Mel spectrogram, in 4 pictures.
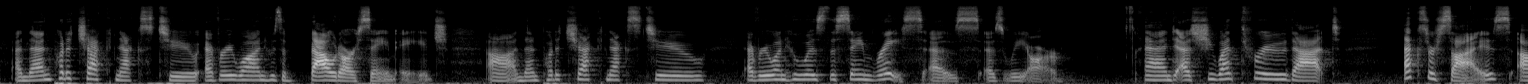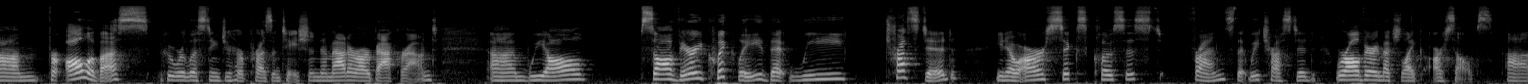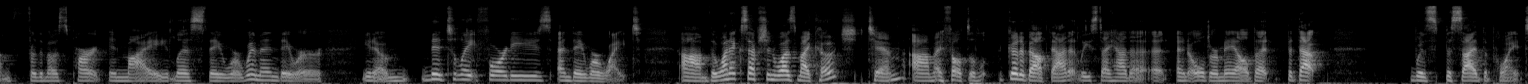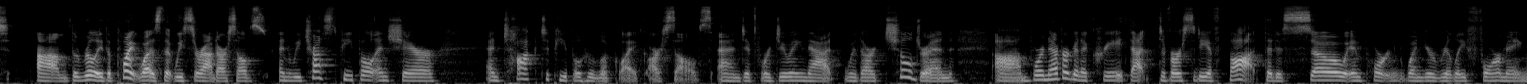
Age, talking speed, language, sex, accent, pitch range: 40-59, 175 wpm, English, female, American, 170-220 Hz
